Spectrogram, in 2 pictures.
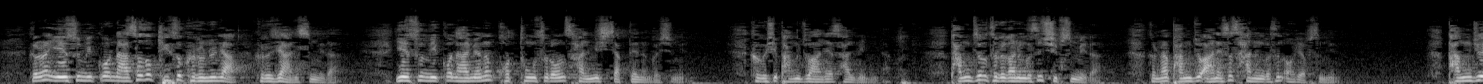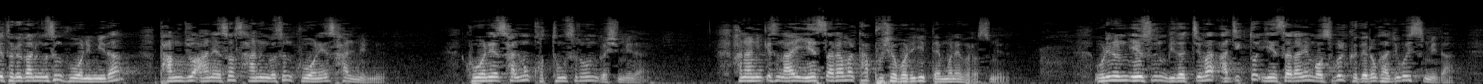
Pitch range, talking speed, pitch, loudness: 135-175 Hz, 375 characters per minute, 160 Hz, -20 LUFS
